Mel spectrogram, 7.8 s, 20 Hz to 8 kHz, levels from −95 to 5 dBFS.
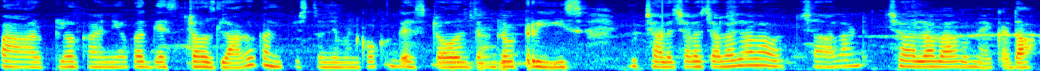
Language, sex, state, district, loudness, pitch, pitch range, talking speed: Telugu, female, Karnataka, Bellary, -22 LUFS, 215 Hz, 205-225 Hz, 175 wpm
